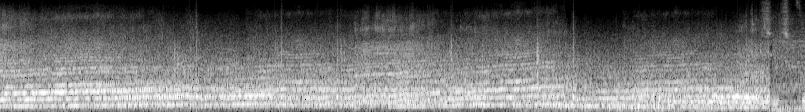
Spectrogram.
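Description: Simulated race cars, including a Porsche, battling for position at COTA in Le Mans Ultimate, several engines droning and shifting pitch together at steady volume, with gear changes and an overtaking car's note rising and falling throughout.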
